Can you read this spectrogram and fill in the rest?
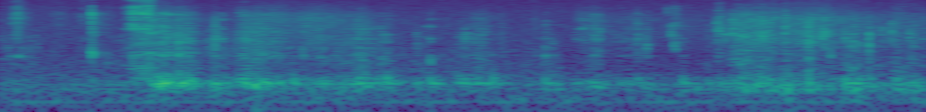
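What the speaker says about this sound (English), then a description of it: "Good crunch, good amount, like a crisp." Green pea snack crisps crunched up close in a repeated run of sharp, crackly bites and chewing, fairly quiet, with no talk.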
